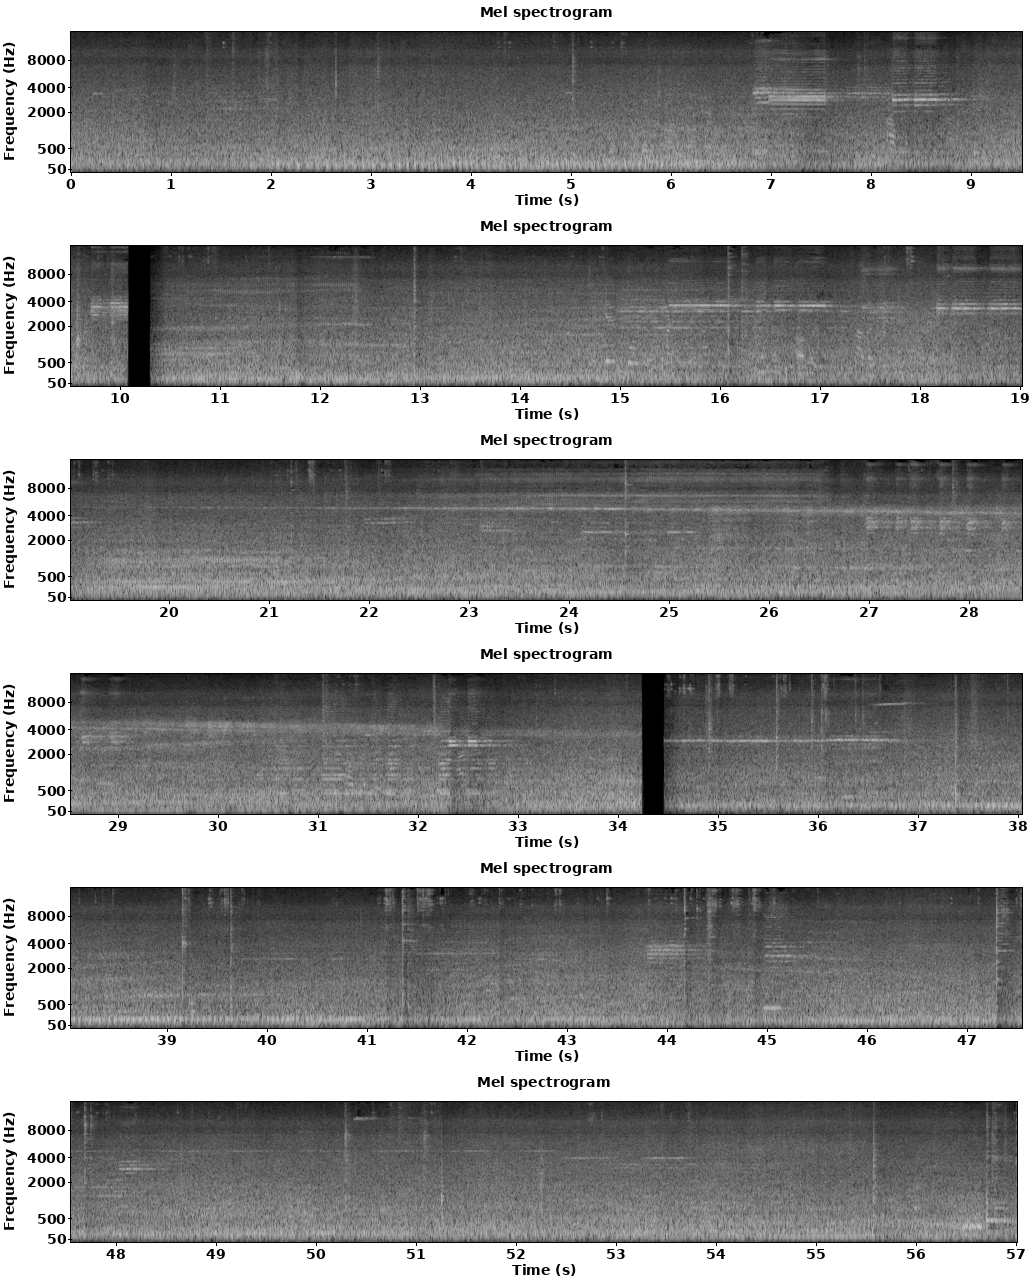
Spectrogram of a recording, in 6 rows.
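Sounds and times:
roadside traffic noise: 0:00.0 - 0:57.0
people talking: 0:14.6 - 0:18.4, 0:31.1 - 0:32.1.

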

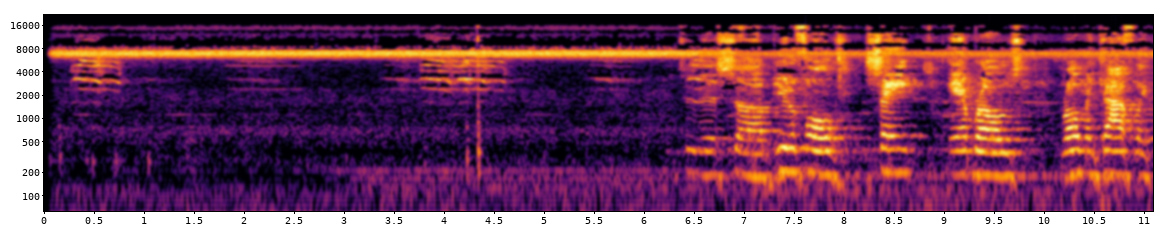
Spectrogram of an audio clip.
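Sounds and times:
bird chirping: 0:00.1 - 0:02.5, 0:03.3 - 0:11.0
high-pitched insect drone: 0:00.2 - 0:11.0.

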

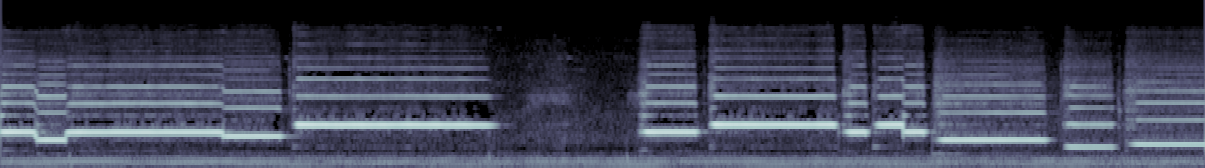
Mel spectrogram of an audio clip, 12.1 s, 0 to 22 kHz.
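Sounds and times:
solo flute: 0:00.0 - 0:05.1, 0:06.3 - 0:12.0.

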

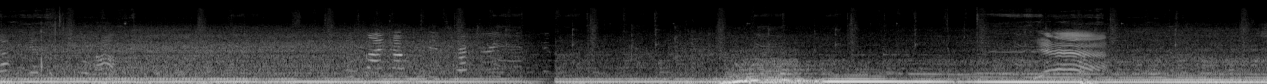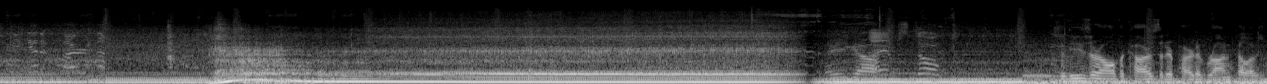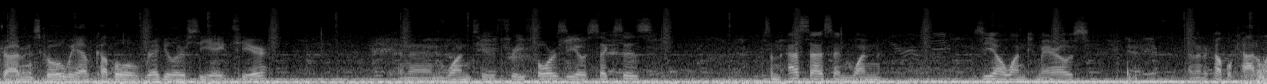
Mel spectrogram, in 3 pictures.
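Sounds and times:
engine rev blips: 0:00.0 - 0:25.6
car engines idling: 0:00.0 - 0:38.0.

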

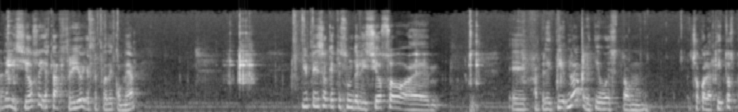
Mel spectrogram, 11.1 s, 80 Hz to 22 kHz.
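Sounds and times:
tableware clink: 0:03.4 - 0:03.9.

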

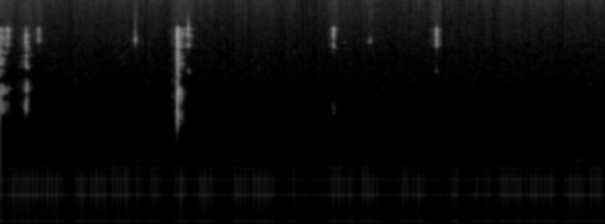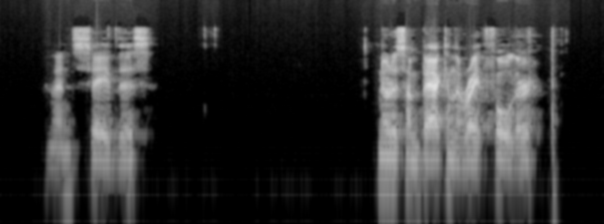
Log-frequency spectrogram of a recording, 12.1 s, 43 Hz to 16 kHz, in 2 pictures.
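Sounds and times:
computer mouse clicks: 0:01.3 - 0:02.0, 0:08.1 - 0:08.3, 0:11.4 - 0:11.8.

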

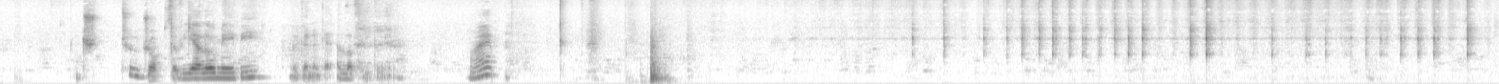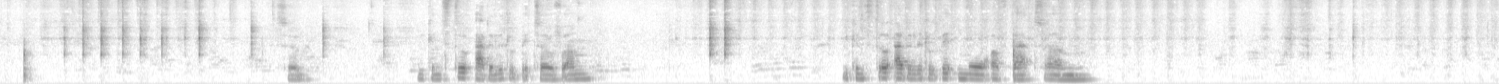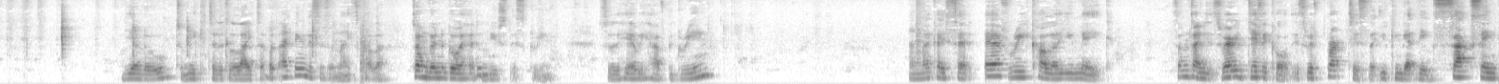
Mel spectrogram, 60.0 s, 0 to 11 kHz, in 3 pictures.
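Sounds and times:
paintbrush ticking in palette: 0:10.5 - 0:23.6, 0:29.0 - 0:33.4.

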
